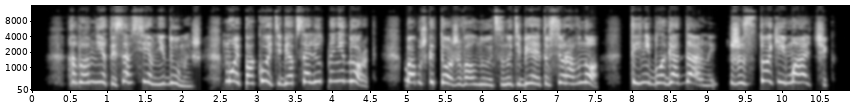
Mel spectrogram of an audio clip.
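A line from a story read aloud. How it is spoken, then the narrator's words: Mother shouting, then plaintive. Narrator (Russian): закричала мама еще громче, чем Петька, и вдруг заговорила жалобным голосом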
